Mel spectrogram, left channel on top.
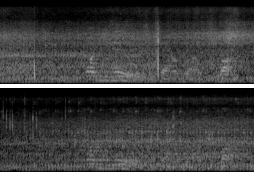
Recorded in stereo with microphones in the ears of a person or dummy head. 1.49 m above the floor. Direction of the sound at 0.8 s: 85° left.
